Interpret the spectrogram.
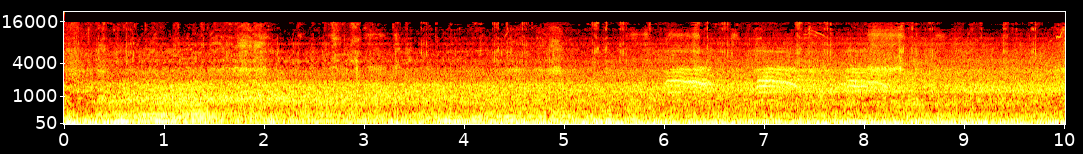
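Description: A bird calls three times, about a second apart, over a steady low rumble of traffic.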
